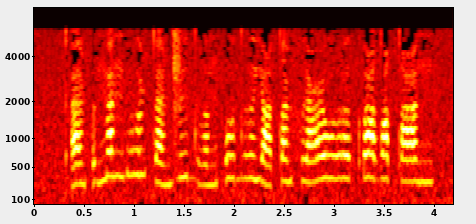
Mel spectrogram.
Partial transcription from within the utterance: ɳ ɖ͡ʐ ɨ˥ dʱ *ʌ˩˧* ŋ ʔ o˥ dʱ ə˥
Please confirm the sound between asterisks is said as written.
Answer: yes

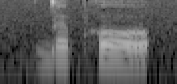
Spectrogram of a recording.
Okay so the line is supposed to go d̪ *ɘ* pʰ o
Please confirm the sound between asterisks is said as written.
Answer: yes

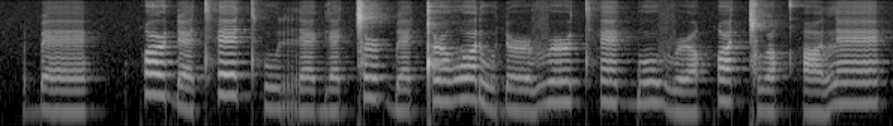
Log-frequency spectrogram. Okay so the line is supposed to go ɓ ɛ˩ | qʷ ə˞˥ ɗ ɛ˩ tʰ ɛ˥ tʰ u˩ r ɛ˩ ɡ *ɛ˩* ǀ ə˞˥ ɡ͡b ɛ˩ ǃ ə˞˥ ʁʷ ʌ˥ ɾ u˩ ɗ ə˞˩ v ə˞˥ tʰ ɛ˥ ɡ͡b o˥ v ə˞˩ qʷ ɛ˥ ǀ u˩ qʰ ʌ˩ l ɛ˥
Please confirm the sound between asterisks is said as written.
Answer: yes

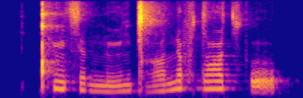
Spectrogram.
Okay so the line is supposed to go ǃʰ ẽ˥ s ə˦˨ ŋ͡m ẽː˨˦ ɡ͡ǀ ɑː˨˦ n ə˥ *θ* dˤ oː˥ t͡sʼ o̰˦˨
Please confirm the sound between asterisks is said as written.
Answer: no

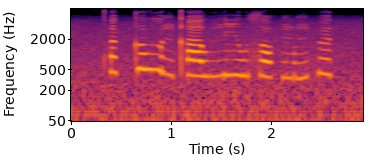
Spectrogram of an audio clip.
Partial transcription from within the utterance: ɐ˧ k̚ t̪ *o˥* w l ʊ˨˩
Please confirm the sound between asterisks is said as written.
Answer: yes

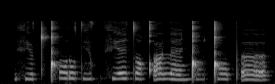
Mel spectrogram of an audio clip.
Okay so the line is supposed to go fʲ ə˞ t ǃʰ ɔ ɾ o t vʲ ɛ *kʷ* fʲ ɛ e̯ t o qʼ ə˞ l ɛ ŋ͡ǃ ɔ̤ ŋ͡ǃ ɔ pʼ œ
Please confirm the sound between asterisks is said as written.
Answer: yes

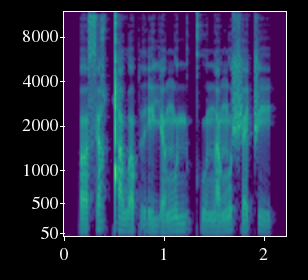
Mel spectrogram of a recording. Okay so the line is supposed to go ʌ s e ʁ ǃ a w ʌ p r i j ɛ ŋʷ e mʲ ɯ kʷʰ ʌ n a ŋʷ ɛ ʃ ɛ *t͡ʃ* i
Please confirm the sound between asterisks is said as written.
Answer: yes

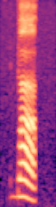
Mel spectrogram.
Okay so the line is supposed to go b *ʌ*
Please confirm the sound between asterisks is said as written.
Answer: yes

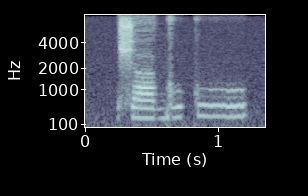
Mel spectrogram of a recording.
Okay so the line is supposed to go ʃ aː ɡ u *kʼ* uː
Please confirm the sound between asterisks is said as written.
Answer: no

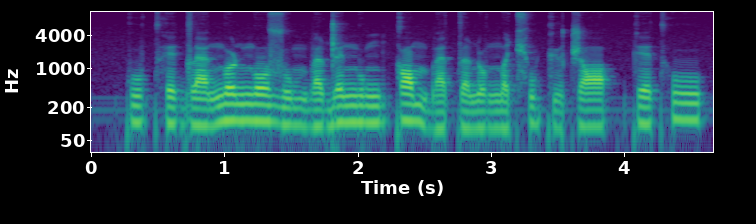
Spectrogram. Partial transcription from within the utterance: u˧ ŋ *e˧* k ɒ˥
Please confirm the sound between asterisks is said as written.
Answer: no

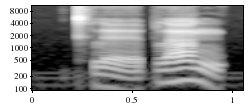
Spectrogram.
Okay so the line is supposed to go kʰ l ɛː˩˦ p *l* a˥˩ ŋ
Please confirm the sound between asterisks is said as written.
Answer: yes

